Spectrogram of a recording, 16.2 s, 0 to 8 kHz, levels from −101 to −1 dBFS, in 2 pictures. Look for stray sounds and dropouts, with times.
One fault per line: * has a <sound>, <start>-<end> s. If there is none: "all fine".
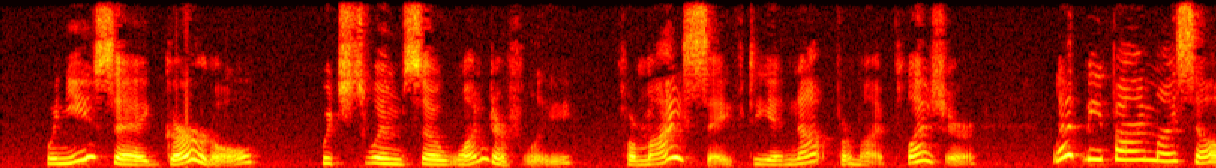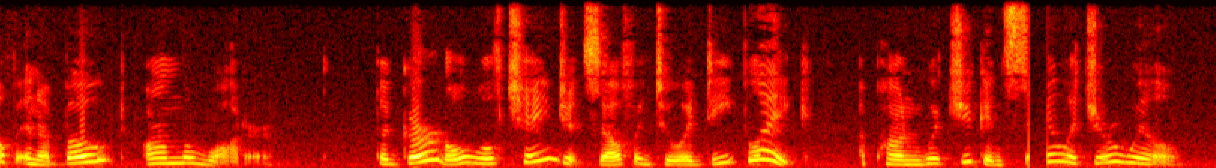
* has a dropout, 15.0-15.1 s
